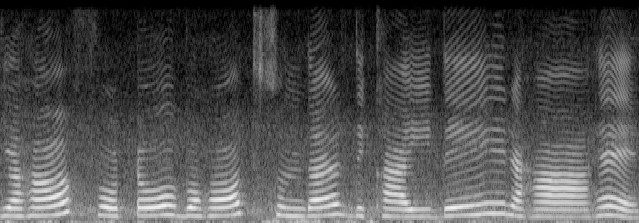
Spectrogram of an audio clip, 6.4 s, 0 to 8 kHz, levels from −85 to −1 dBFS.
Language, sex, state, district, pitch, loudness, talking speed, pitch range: Hindi, male, Madhya Pradesh, Dhar, 290 Hz, -14 LUFS, 75 wpm, 275-315 Hz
